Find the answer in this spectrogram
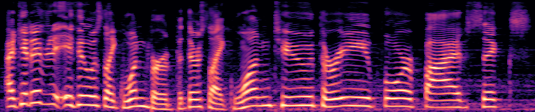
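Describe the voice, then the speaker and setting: A man streaming a video game, commenting live to chat in an excitable way and repeating words in bursts. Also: high-pitched, a little slow.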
